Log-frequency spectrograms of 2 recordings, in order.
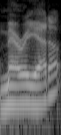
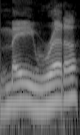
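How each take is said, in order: First: It is said with a general American pronunciation. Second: It is said the Georgia local way, 'May-retta'.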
